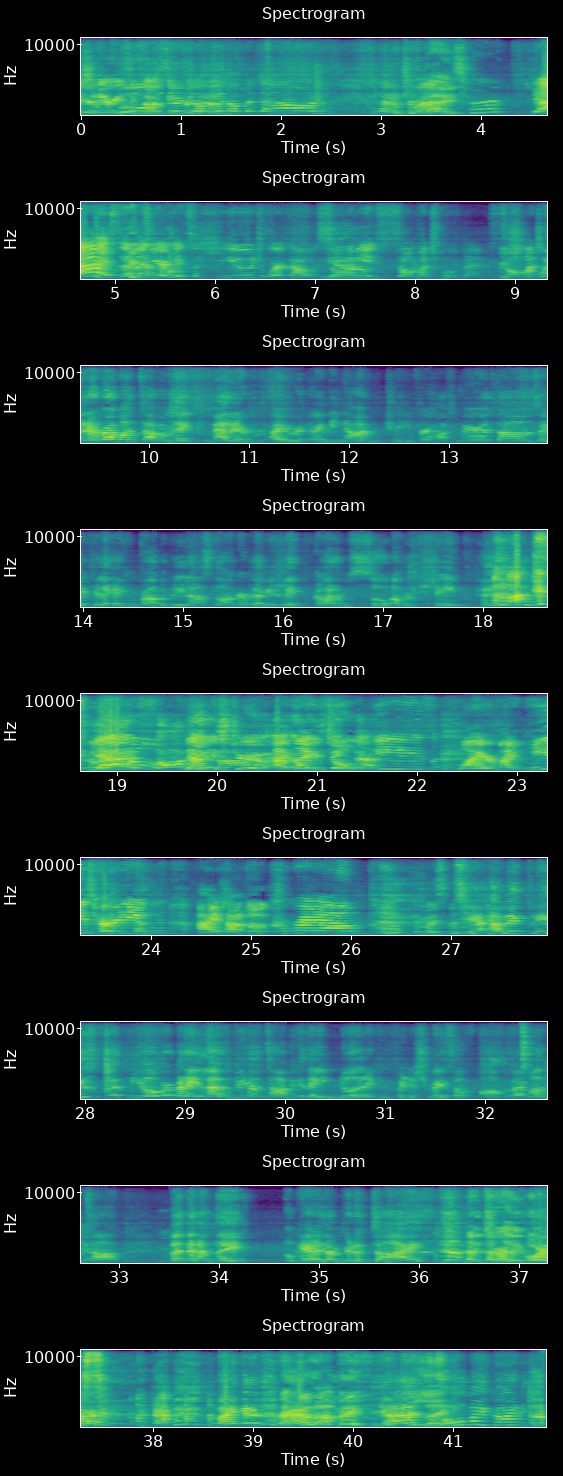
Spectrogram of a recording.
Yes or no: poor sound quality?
yes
